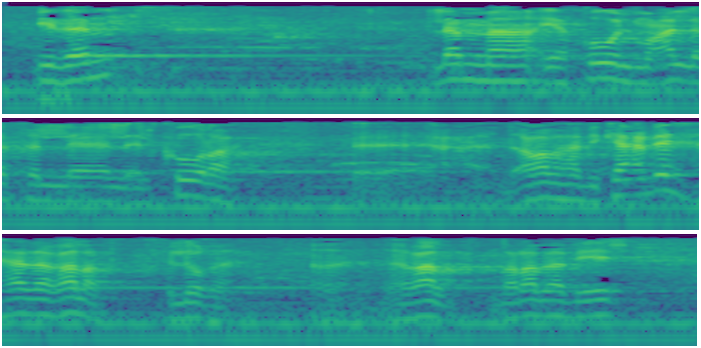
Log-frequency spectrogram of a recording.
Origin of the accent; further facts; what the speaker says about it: Egypt; accent: Egyptian; العقب هو الذي نحن نسميه في لهجتنا المصرية نسميه الكعب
